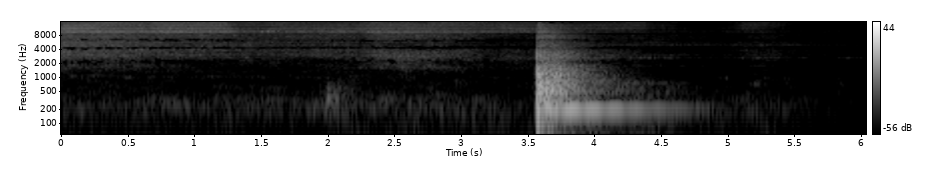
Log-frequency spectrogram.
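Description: Compressed air hissing through the valve stem into a low-profile 225/45R18 tire on an 18-inch alloy wheel, then, about three and a half seconds in, a single loud, sharp pop as the tire's bead snaps onto the rim seat, with the wheel ringing briefly afterwards. The pop is the bead seating under air pressure.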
